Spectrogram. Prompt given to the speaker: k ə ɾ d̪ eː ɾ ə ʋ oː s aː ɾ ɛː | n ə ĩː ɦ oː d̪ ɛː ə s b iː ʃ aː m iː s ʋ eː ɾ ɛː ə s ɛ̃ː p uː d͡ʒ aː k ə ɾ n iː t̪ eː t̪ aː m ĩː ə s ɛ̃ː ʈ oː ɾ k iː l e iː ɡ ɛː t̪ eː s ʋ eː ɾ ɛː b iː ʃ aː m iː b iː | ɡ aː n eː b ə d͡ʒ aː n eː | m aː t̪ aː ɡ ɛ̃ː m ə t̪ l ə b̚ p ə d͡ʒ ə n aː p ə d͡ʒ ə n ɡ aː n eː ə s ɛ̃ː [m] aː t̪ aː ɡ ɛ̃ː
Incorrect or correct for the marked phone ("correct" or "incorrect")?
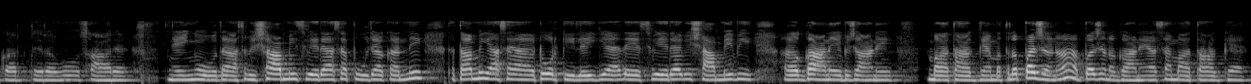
correct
